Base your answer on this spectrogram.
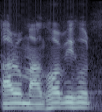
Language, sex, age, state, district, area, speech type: Assamese, male, 30-45, Assam, Sivasagar, rural, spontaneous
